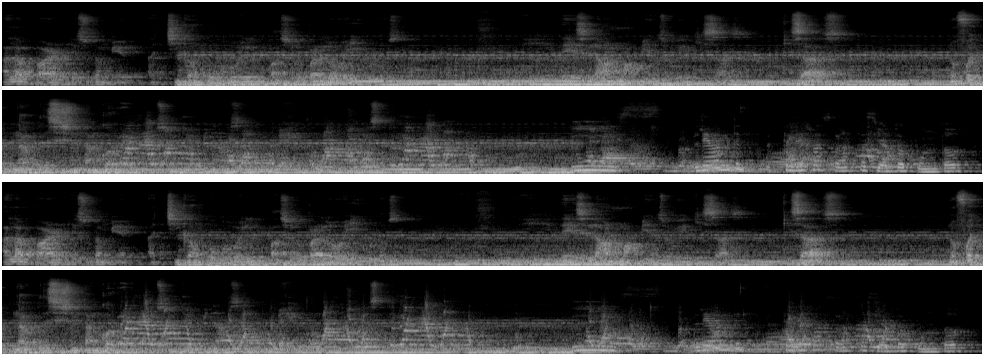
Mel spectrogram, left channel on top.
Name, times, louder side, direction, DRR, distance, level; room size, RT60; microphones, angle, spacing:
voice 1, 0.0-4.0 4.7-4.9 5.1-7.4 7.8-8.4 9.4-13.9, right 1 dB, 15° right, -2 dB, 1.3 m, -32 dB
sound 1, 1.7-15.6, left 2 dB, 80° left, 0.7 m, -27 dB
sound 2, 10.9-19.0, right 1 dB, 85° right, 1.4 m, -32 dB
voice 2, 15.5-16.1 16.7-17.3 17.6-19.4, left 3 dB, 30° left, 6 dB, 0.3 m, -28 dB
5.5 x 5.3 x 6.0 m, 1.1 s
head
